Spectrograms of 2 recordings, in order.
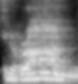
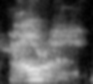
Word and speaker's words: Iran: Anyway, so I wanted to tell him it's Iran, not Iran.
